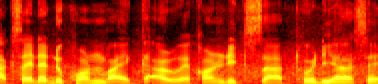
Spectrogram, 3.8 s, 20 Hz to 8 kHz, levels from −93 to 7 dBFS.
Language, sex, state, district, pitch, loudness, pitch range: Assamese, male, Assam, Sonitpur, 140 Hz, -14 LUFS, 120-160 Hz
